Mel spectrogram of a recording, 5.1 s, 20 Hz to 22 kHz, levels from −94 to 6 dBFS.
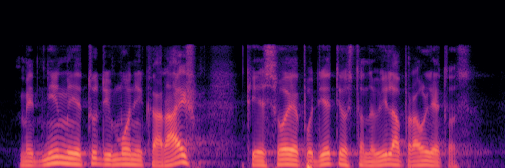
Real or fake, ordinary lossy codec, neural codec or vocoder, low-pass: fake; none; codec, 16 kHz, 6 kbps, DAC; 7.2 kHz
